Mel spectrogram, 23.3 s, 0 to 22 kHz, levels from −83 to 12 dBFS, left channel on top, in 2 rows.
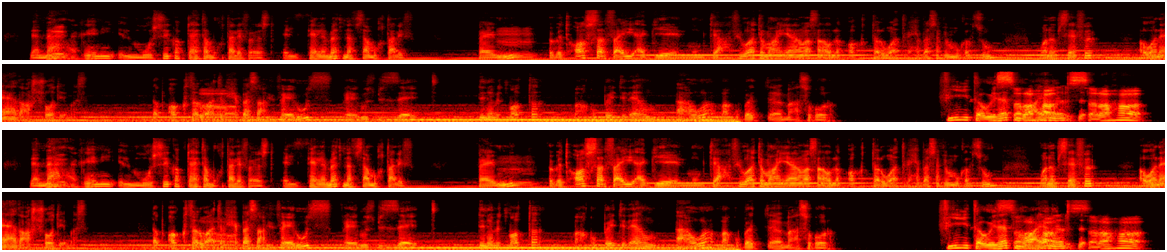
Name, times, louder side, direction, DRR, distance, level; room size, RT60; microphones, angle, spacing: voice 1, 0.3-4.1 4.8-5.1 5.5-10.0 10.4-11.0 11.4-12.5 13.3-15.8 16.4-17.1 17.3-19.9 21.0-22.3, right 3 dB, 30° right, 0.4 m, -28 dB
sound 1, 3.8-19.0, left 1 dB, 25° left, 0.5 m, -29 dB
voice 2, 4.9-5.3 13.6-14.0 21.7-23.0, left 2 dB, 40° left, 0.9 m, -27 dB
4.8 x 2.1 x 2.6 m
head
